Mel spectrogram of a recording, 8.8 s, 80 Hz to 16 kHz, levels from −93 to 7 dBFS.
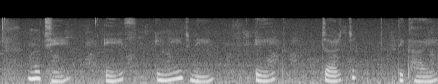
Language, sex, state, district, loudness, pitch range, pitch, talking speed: Hindi, female, Madhya Pradesh, Katni, -15 LUFS, 180-230 Hz, 205 Hz, 50 wpm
